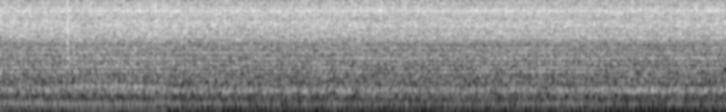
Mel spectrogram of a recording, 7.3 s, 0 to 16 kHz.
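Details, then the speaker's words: 2005 Jeep Liberty just after alternator replacement, engine started and idling: steady, even idle with a smooth hum and no knocks, ticks or whine, much quieter than before; normal idle. "Nice and quiet, a lot better than it was before."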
